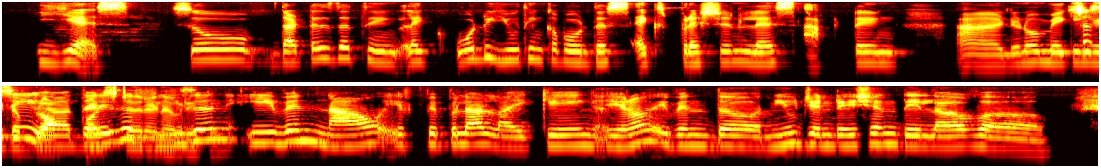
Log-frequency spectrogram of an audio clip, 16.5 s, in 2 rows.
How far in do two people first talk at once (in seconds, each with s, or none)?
8.0 s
